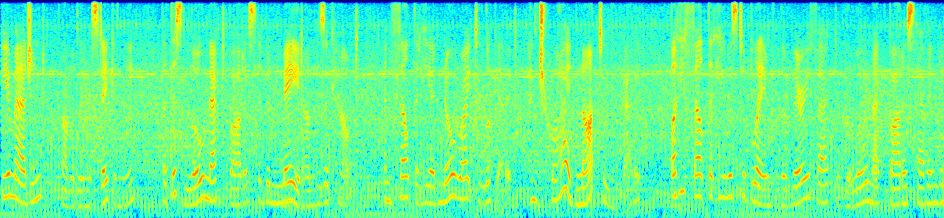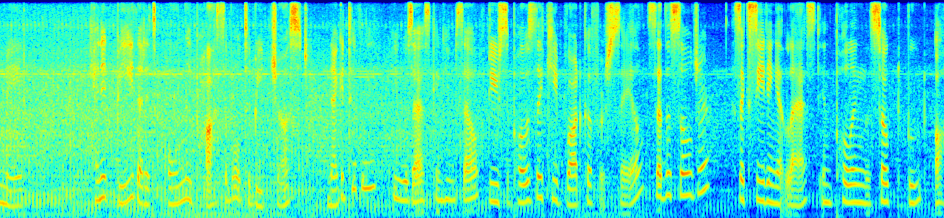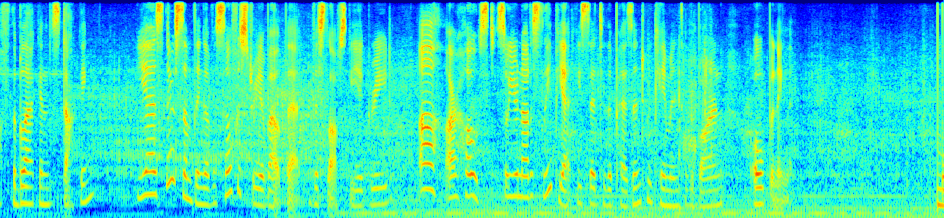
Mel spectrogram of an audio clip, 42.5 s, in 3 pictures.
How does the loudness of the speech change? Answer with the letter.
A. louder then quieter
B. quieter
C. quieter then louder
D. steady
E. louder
D.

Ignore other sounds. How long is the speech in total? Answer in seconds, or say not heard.
39 s.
